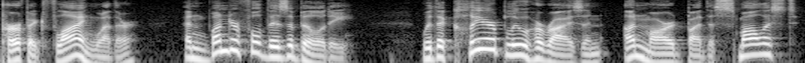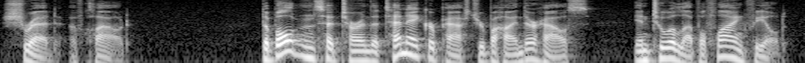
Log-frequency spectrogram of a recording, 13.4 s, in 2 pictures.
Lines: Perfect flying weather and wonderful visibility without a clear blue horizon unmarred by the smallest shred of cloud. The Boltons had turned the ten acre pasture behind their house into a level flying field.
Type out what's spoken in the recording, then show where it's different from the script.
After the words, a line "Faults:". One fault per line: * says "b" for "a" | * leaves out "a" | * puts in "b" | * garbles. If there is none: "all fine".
Perfect flying weather and wonderful visibility with a clear blue horizon unmarred by the smallest shred of cloud. The Boltons had turned the ten acre pasture behind their house into a level flying field.
Faults:
* says "with" for "without"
